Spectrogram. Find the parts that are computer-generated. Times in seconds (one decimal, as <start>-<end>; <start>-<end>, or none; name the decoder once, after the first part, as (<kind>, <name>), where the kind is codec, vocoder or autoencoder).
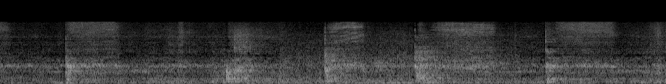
0.0-2.8 (codec, SNAC); 5.2-6.7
